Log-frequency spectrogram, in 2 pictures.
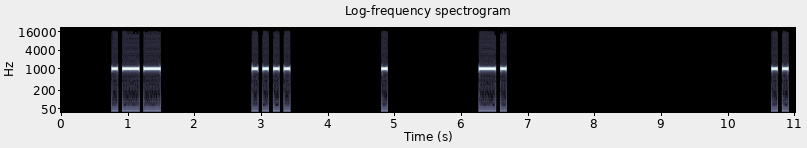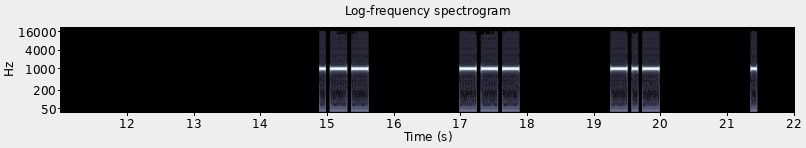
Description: Morse code, heard as a keyed tone, about 15 wpm, spaced as for 5 wpm, 1000 Hz. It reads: WHEN I WOKE
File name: qotdfiles / 5wpm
